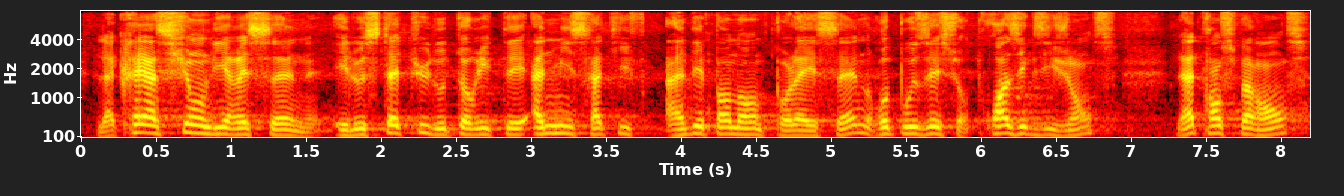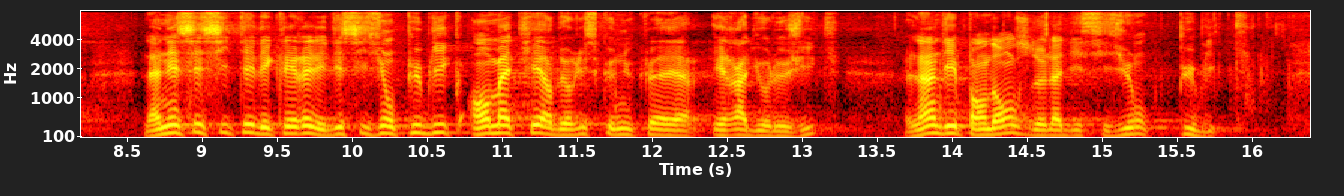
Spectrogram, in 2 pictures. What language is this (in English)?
French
